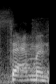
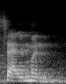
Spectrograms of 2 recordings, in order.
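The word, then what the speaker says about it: salmon: Half, पता चल रहा है एल कहां पे साइलेंट है? पाम, हथेली को क्या बोलेंगे? पाम. सैमन, नॉट सैल्मन. सैल्मन बॉय નથી આ, શું છે? સેમન.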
